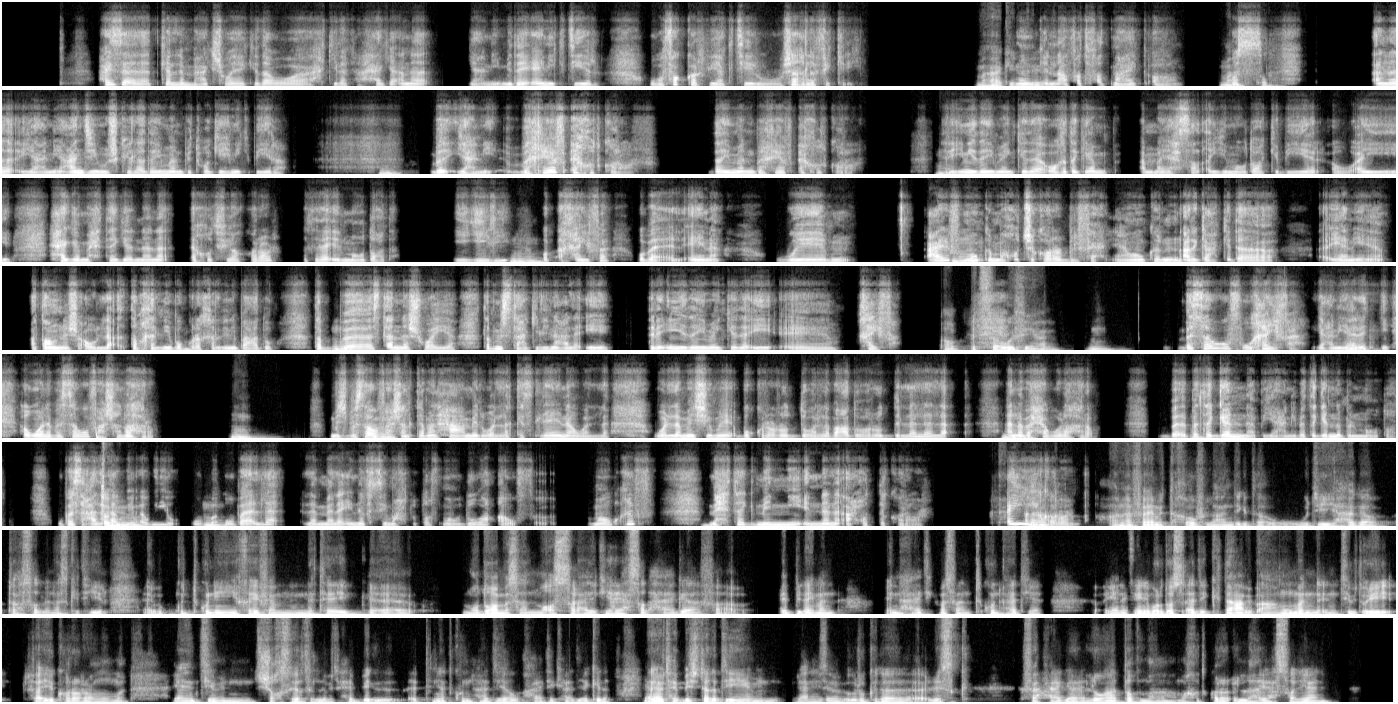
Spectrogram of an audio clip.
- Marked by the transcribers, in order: tsk; other background noise; tapping; in English: "Risk"
- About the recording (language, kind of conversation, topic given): Arabic, advice, إزاي أتجنب إني أأجل قرار كبير عشان خايف أغلط؟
